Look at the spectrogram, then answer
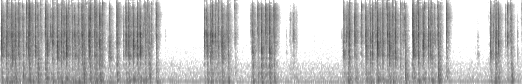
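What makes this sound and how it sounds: Fingertips type on a backlit mechanical computer keyboard with plastic keycaps, giving rapid, bright, clicky key taps with a crisp, short decay. The typing comes in bursts, pausing briefly to silence between runs.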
